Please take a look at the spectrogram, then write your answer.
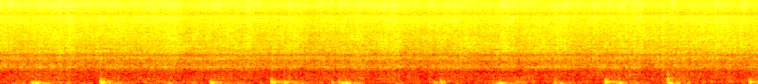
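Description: Pak choy, spring onions, coriander and parsley stir-frying in a hot pan: steady close sizzle and crackle with irregular soft knocks and scrapes as the greens are tossed, no voices.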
